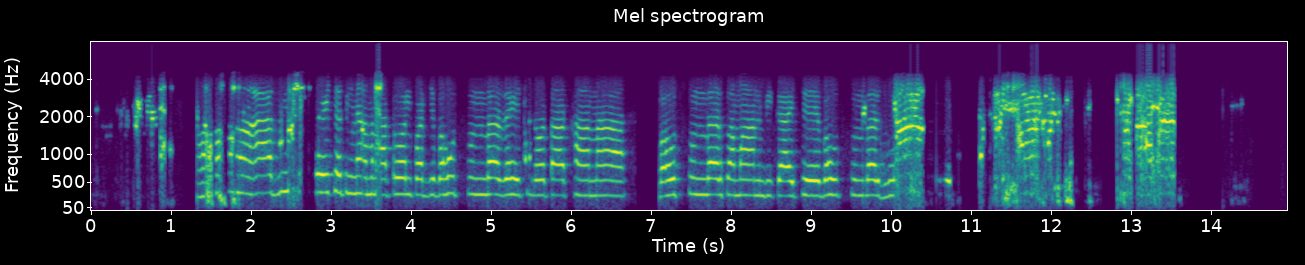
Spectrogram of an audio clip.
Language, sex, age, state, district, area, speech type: Maithili, female, 18-30, Bihar, Madhubani, rural, conversation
